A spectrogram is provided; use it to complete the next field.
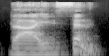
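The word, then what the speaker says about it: dreizehn: প্রথমে আমি এটা উচ্চারণ করবো। এইযে ড্রাই এরপর 10 উচ্চারণ করব ড্রাইসন ওকে বলব ড্রাই এরপর সেন উচ্চারণ করব হ্যা ড্রাইসন ওকে ড্রাইসন 13টা হবে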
